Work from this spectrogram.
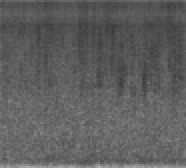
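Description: Steady rain falls outside in Assaré, Ceará, a dense, even hiss of drops pattering on surfaces, fairly loud and constant with no voices.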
